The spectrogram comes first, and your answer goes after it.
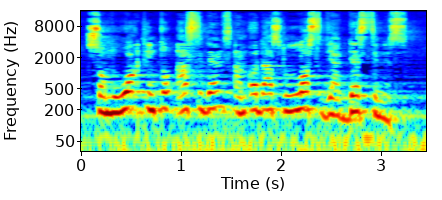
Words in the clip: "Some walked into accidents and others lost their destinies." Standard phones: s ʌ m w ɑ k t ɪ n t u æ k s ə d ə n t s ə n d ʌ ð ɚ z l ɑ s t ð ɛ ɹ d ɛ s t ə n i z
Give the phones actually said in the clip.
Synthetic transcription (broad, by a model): s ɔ m w ɑ k t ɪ n t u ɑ k s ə d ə n t s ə n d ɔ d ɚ s l ɑ s t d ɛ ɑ d ɛ s t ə n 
